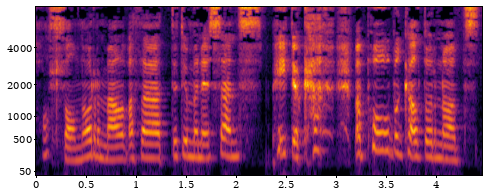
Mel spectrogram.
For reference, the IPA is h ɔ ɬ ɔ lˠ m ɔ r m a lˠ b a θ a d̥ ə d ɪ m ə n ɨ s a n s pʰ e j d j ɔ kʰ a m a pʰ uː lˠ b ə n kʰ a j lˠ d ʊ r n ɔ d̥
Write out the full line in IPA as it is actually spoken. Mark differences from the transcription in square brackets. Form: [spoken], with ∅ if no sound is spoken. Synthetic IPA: h ɔ ɬ ɔ lˠ [n] ɔ r m a lˠ [v] a θ a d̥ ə d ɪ m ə n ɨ s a n s pʰ e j d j ɔ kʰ a m a pʰ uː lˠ b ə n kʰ a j lˠ d ʊ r n ɔ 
